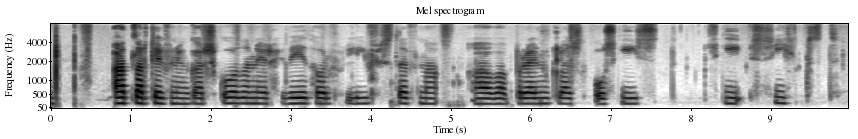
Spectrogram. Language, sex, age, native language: Icelandic, male, 11, Icelandic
